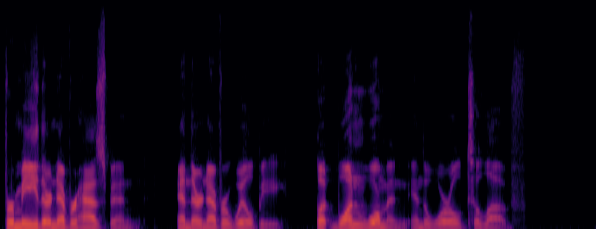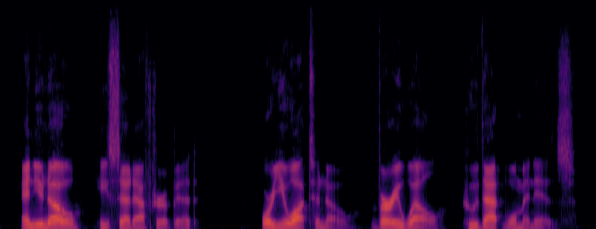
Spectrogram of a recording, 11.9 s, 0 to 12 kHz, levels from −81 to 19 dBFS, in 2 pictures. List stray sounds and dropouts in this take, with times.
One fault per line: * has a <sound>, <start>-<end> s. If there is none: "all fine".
all fine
